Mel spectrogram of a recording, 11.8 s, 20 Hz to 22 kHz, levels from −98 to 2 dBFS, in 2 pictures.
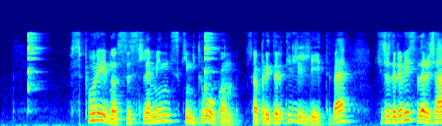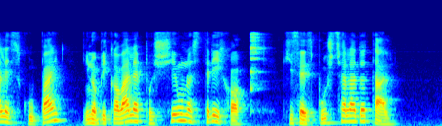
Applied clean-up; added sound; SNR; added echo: none; Drum kit; 19 dB; none.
